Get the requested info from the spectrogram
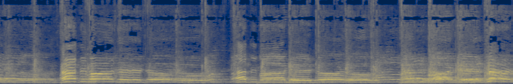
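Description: A group of young men singing together, clapping their hands to a steady beat.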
